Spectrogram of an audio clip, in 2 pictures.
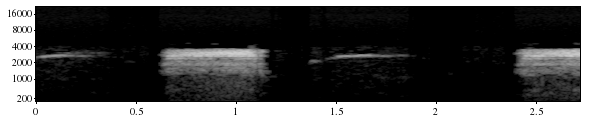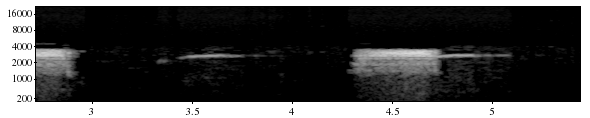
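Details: Barn owl owlets out of the nest box at night, 3 a.m. in June 2023: three loud rasping hisses about two seconds apart, each preceded by a soft thin whistled note.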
